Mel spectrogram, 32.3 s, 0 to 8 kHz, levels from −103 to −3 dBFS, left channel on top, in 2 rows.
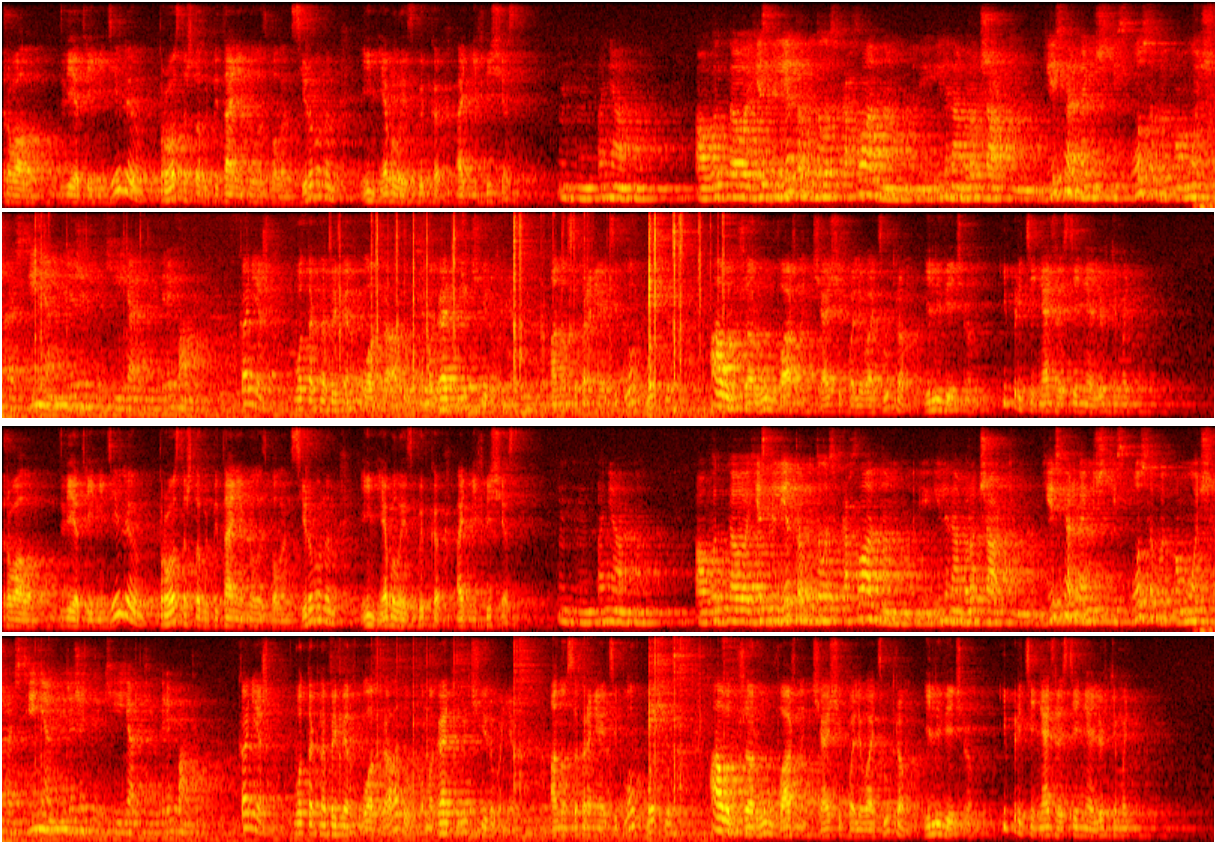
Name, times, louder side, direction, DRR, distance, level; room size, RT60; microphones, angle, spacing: voice 1, 0.0-6.8 19.3-29.2 29.5-31.2, right 2 dB, 35° right, 2 dB, 0.5 m, -38 dB
voice 2, 7.4-8.6 9.2-18.8 25.7-26.0, equal, 65° right, -2 dB, 2.4 m, -39 dB
sound 1, 15.9-25.8, left 9 dB, 70° left, 0.4 m, -41 dB
8.3 x 7.8 x 6.8 m, 2.2 s
head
